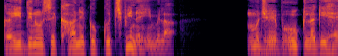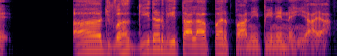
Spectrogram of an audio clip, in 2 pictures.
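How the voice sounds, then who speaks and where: A man voicing a hungry, gloomy male crocodile who talks slowly and heavily in a school audio drama. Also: medium pitch, lively intonation, dry recording, studio quality. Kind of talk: textbook audio drama acting.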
